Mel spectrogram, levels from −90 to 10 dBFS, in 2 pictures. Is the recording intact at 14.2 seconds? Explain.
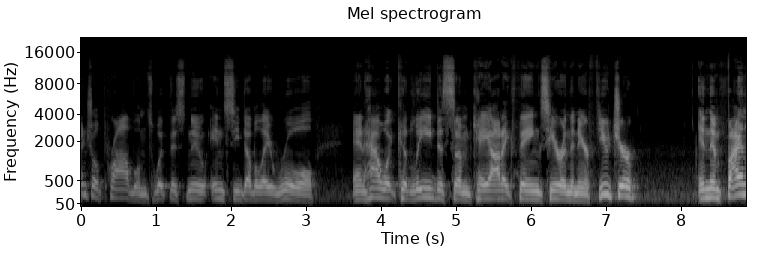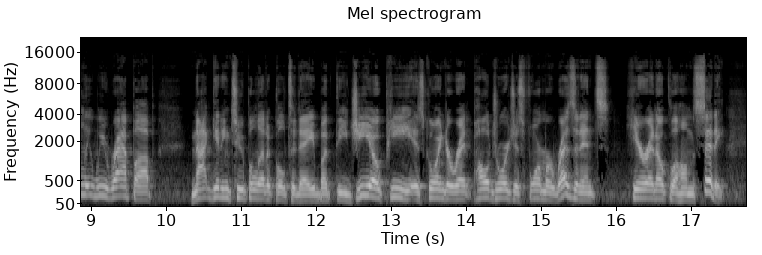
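Yes, at 14.2 seconds the speech plays through intact with no audible fault.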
